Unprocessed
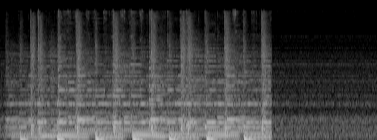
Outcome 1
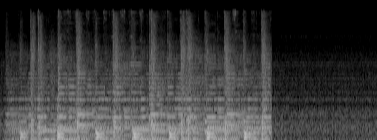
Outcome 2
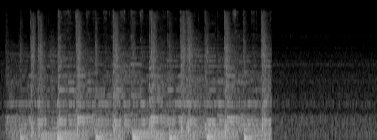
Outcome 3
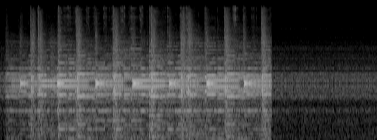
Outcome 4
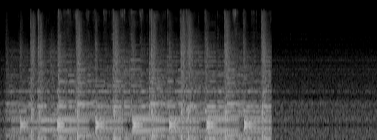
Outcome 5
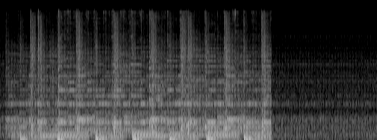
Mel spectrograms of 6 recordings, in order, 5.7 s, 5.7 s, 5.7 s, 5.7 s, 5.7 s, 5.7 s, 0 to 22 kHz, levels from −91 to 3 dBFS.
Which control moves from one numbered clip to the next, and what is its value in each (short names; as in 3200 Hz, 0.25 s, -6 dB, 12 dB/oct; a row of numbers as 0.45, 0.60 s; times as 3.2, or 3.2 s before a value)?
ring modulator, frequency: 150, 57, 1900, 450, 22 Hz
